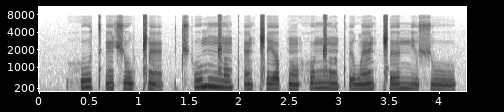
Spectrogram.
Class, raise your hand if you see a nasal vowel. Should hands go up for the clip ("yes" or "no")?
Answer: yes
